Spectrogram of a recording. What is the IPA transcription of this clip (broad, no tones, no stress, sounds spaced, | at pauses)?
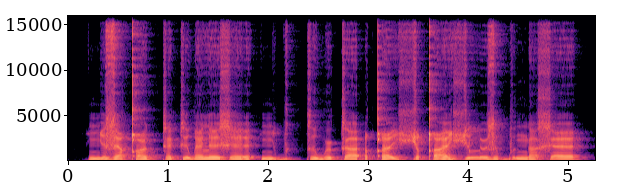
ɲ ɛ z æ qʼ ø kː æ k ɛ w æ l ɛ x ɛ | ɲ ɨ b ɨ kː ə w ə˞ k a ʔ ə qʼ e ç ɨ qʼ æ ç ə lː ə˞ z ə b ə ŋ a x æ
